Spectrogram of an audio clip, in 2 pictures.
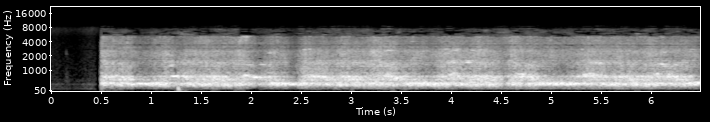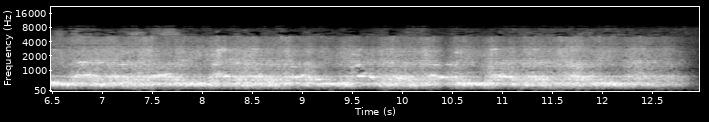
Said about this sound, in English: It sounds like a crowd chanting something. Yeah, the word is Solidarność, which is the Polish word for solidarity. So this is from the Polish uprising in 1981?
